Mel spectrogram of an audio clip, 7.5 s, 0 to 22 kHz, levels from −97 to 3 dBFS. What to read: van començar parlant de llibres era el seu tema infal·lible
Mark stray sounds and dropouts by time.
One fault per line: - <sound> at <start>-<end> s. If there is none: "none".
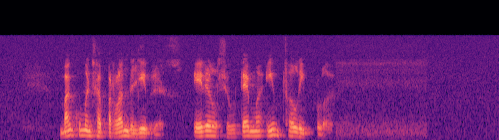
none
